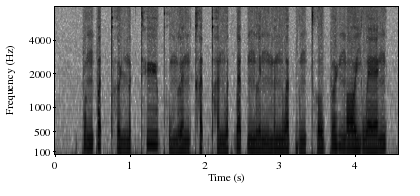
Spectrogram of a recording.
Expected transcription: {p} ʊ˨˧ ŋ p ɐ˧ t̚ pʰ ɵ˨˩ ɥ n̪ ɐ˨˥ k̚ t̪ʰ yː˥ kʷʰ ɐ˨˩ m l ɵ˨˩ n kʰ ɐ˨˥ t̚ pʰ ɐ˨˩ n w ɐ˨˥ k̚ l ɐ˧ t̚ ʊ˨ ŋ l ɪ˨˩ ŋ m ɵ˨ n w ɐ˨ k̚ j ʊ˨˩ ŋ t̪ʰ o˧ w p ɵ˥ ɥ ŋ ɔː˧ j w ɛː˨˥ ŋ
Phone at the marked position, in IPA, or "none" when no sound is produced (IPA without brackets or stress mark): p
